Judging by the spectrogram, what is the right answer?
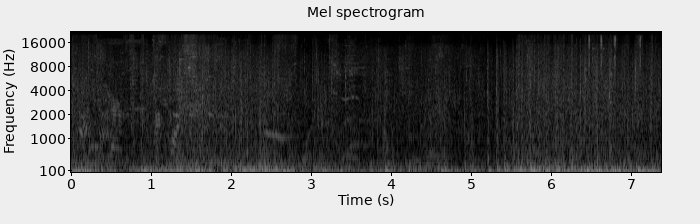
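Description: Missiles firing in the Overwatch video game: dense, rapid bursts of blasts and booms that run steadily throughout, mixed with game effects while people talk over them.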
